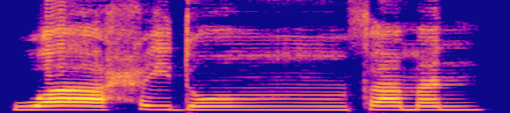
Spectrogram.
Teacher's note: لیکن یہ کلمہ کو پوری آیت کے ساتھ ملا کے پڑھے تو کیونکہ اس پہ تنوین پیش ہے، پھر حرف الفا آتا ہے کلمت فمن اور فا حروف الاخفاء میں سے ہے تو ہم یہ حکم کو غنہ کے ساتھ ادا کریں گے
